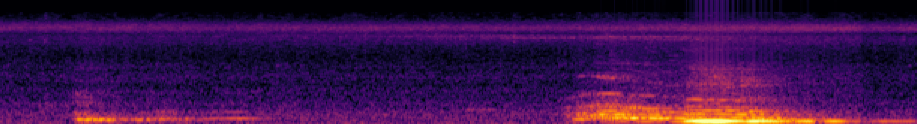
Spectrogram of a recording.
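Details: Captive tiger growling after a drink at Tobe Zoo, Ehime, Japan. A short low rumble comes at half a second, followed after a pause by a louder, deep, resonant growl lasting about two seconds.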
